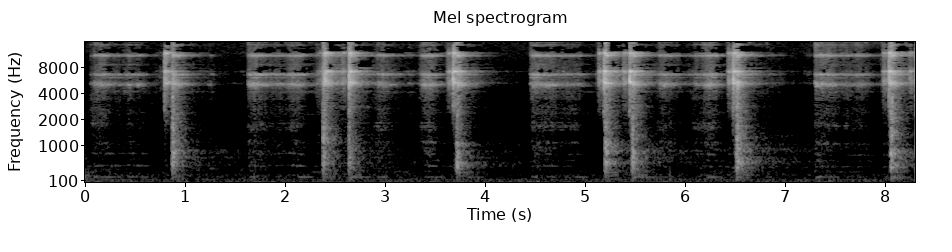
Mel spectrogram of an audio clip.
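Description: Solo tambourine-like jingle percussion opening a jazz number in 3⅔/4 time. Sharp jingling strikes fall in an uneven, repeating pattern, with quieter shaking between them.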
